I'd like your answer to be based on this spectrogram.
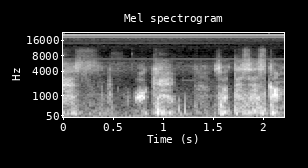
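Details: Imitated, not real, patient voice illustrating very severe dysphonia in which the signal lacks periodicity, making acoustic analysis uninformative; severe dysphonia.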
